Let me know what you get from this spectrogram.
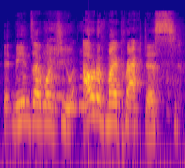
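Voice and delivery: loud, high mock therapist; a hint of a stern therapist. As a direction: play a fed-up therapist.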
